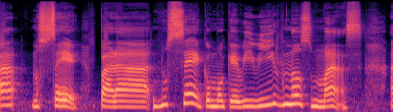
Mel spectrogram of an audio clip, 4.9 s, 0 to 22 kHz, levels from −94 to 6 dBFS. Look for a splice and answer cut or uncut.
cut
